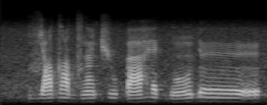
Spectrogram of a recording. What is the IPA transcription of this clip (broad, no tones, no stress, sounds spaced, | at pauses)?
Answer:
zʲ ɛ dˤ a d͡z ã t͡ʃ u ɓ a ɦ ɛ ɡ͡b õ ɗ øː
